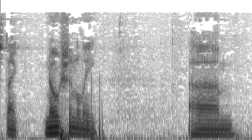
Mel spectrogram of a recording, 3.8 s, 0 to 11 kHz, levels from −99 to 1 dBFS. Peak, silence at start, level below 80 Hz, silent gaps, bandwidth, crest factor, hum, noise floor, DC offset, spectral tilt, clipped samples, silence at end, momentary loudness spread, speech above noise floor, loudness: -2 dBFS; 0 s; -34 dBFS; none; 8.6 kHz; 20 dB; none; -51 dBFS; under 0.1%; -7.5 dB/octave; under 0.1%; 0.2 s; 16 LU; 32 dB; -21 LUFS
